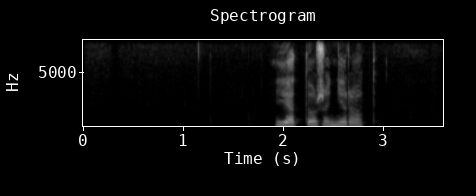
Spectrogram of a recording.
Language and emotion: Russian, neutral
